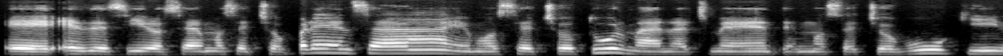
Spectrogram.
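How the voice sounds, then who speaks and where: A woman speaks with a Mexican accent at a fairly slow pace, with a fairly low pitch and ordinary pitch variation. Her tone is dark and mellow against a quiet background. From Mexico, Nayarit. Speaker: music manager and publicist. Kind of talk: interview.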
